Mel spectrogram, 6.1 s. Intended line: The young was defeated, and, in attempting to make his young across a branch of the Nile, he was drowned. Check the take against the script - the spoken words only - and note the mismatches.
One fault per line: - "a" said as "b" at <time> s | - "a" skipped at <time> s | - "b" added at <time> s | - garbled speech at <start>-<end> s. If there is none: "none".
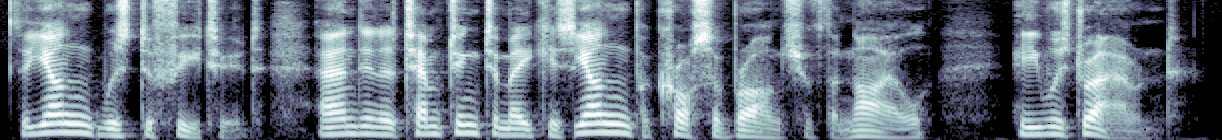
none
